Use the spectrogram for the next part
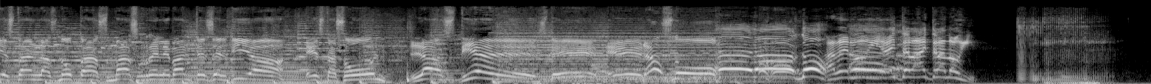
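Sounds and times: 
speech: 0.0s - 10.3s
fart: 10.2s - 11.3s.

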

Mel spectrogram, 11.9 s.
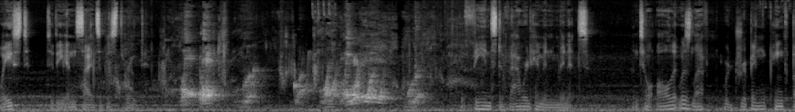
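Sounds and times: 
speech: 0.0s - 11.9s
wet bubbling gargling: 2.4s - 7.3s.

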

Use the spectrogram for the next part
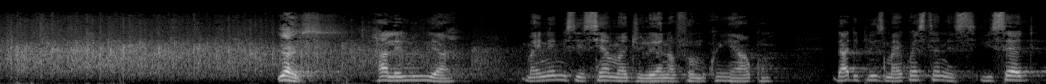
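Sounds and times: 
audience applause: 0.0s - 5.1s
speech: 2.8s - 4.6s, 5.2s - 7.8s, 8.4s - 10.4s.

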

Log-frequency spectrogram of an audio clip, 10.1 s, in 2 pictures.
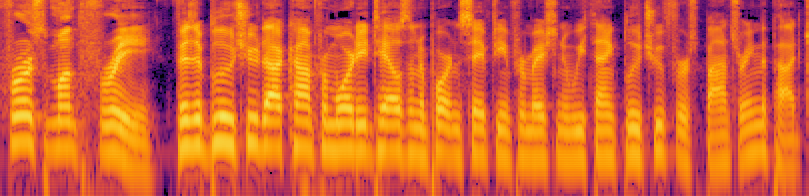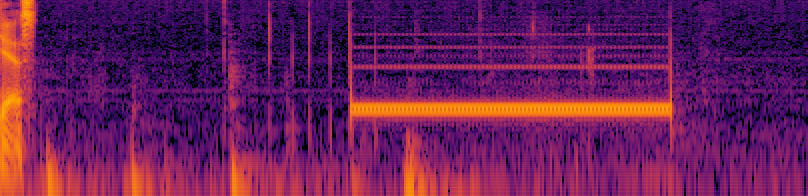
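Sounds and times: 
speech: 0.0s - 5.4s
soft low thumps: 5.3s - 6.7s
phone ringback tone: 7.2s - 9.3s.

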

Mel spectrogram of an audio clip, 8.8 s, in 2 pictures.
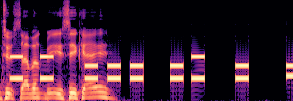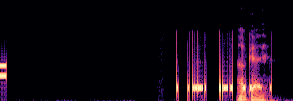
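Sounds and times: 
speech: 0.0s - 1.8s, 8.1s - 8.5s
telephone keypad two-tone dialing beeps: 0.1s - 4.5s.

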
